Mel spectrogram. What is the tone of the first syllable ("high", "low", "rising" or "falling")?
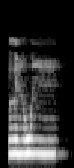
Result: high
